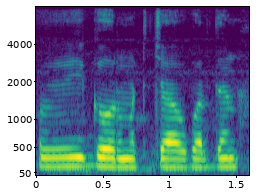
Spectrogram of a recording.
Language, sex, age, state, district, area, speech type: Dogri, male, 30-45, Jammu and Kashmir, Reasi, rural, spontaneous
